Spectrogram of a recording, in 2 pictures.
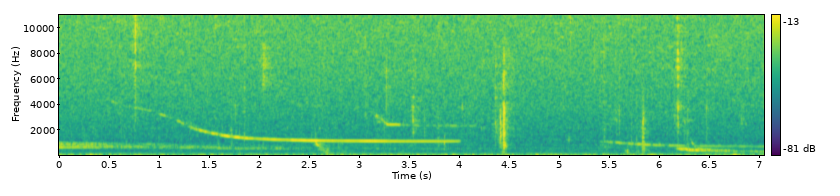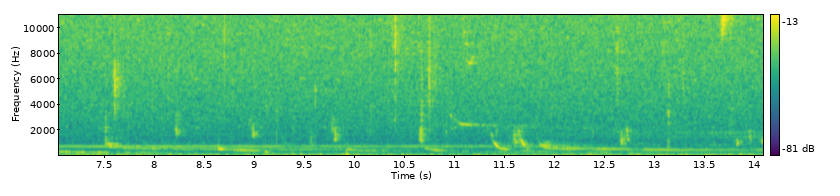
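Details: Weddell seals under the sea ice of McMurdo Sound, Antarctica, recorded in November 2017 by an observatory 21 m down; repeated downward-sliding whistles that level into steady tones overlap one another, with scattered clicks and a low constant hum.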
